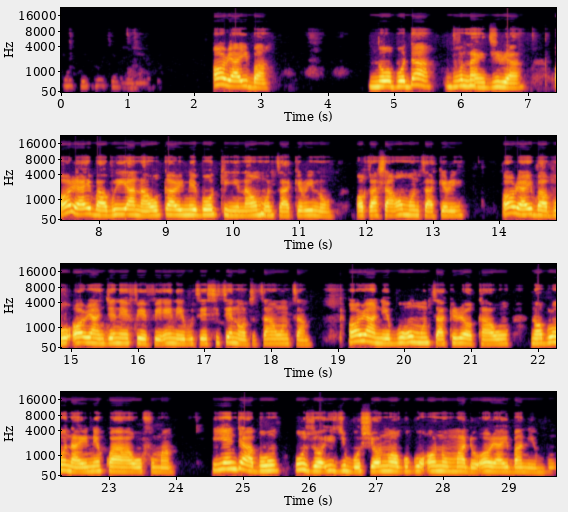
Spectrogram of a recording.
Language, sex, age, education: Igbo, female, 15-29, tertiary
